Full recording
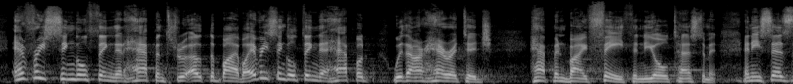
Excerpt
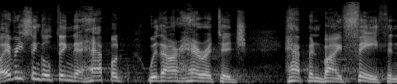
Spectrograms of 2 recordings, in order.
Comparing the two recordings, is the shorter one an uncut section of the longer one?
yes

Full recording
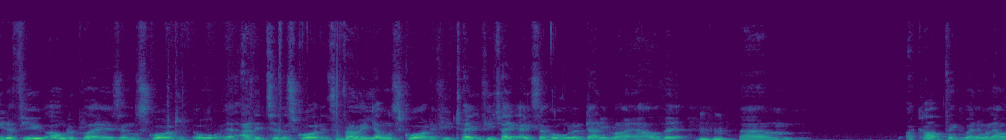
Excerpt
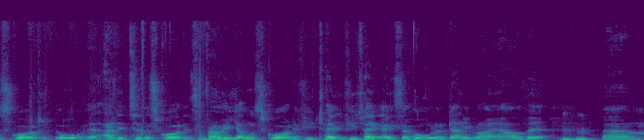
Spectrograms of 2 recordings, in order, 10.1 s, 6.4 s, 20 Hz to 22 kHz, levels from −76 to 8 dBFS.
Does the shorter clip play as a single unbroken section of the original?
yes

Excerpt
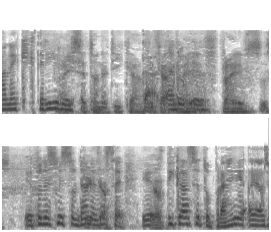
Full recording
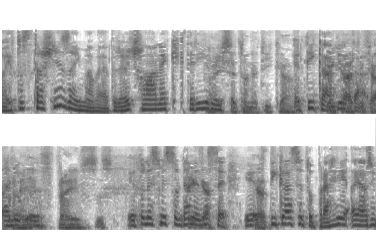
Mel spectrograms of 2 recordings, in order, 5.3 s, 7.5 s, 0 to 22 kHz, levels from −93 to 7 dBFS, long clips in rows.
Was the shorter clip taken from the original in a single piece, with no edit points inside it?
no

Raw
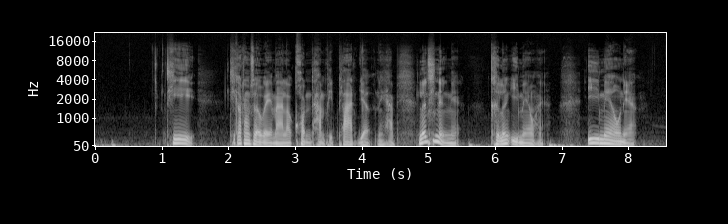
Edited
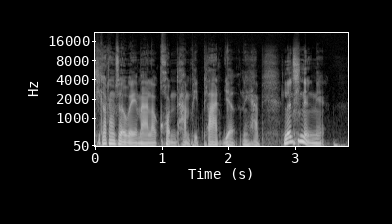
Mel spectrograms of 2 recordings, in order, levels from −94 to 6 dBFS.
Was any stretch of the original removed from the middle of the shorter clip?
no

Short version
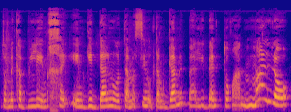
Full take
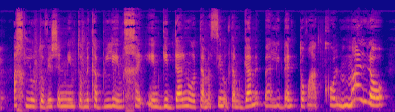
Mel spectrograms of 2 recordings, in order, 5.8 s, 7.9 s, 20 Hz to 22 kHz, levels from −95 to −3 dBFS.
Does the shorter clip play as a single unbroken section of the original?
no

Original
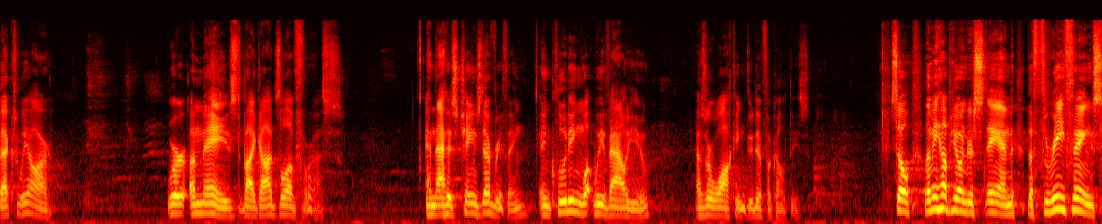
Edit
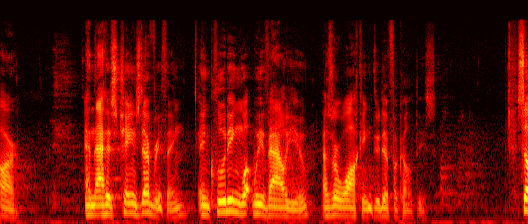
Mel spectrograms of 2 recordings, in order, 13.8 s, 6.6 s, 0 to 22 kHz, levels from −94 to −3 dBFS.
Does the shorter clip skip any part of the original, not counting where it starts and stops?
yes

